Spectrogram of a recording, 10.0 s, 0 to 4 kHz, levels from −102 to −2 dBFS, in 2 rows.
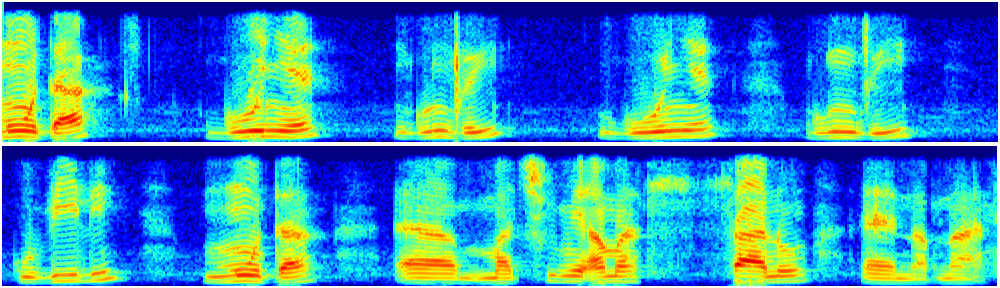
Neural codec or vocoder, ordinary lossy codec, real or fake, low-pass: none; none; real; 3.6 kHz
